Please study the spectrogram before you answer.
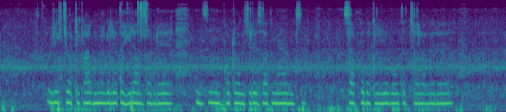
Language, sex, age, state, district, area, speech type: Maithili, female, 18-30, Bihar, Araria, urban, spontaneous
